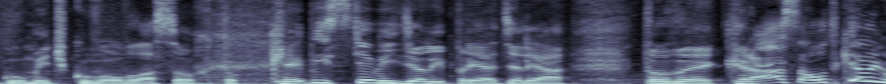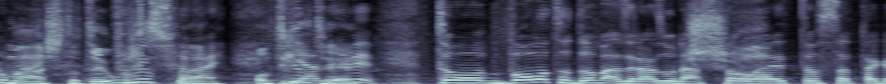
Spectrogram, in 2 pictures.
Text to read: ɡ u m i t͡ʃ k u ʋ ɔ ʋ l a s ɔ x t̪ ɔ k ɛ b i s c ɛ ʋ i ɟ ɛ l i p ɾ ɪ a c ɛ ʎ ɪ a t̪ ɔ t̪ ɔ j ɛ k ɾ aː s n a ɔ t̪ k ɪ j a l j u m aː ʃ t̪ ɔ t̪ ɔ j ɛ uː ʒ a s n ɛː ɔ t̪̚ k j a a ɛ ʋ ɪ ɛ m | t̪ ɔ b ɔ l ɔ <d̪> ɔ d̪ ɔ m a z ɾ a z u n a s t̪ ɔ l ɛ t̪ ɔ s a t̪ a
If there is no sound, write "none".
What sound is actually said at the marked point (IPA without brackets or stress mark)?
t̪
